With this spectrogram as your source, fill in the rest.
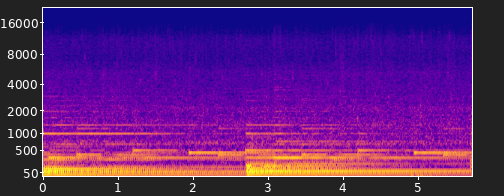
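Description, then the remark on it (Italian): Steady rain hisses continuously beneath sustained, droning musical chords that shift once midway; no one speaks, and the rain stays an even wash throughout. “Stasera voglio solo divertirmi, sotto la pioggia.”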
